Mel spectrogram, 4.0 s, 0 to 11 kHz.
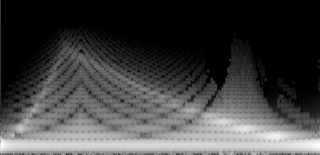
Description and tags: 1 of 23 multisamples created with Subsynth. 2 full octaves of usable notes including sharps and flats. 1st note is C3 and last note is C5.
